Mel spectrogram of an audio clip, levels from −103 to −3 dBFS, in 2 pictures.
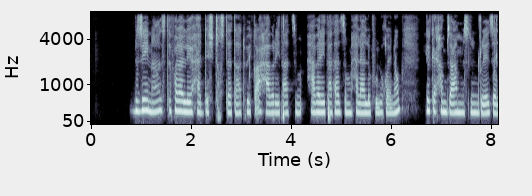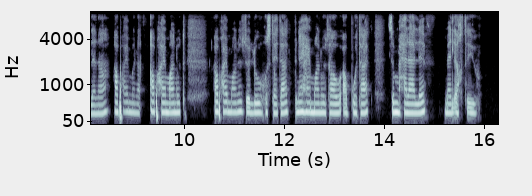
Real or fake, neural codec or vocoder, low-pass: real; none; 7.2 kHz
